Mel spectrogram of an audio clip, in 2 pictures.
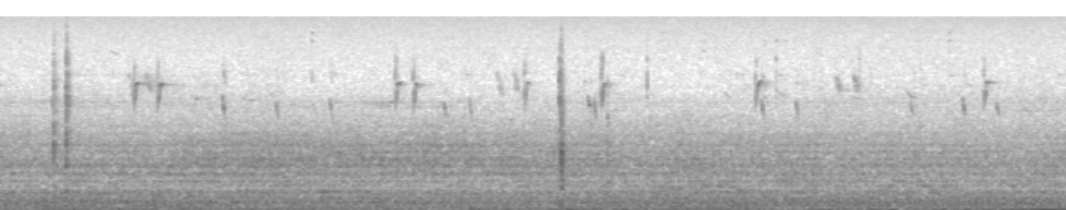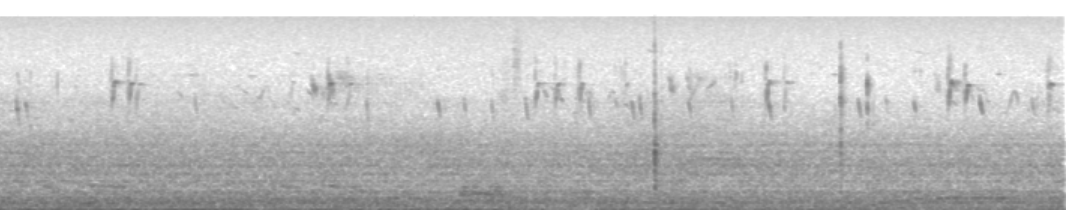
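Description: Near silence: room tone with a low hum, faint scattered bird chirps, and three faint clicks.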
